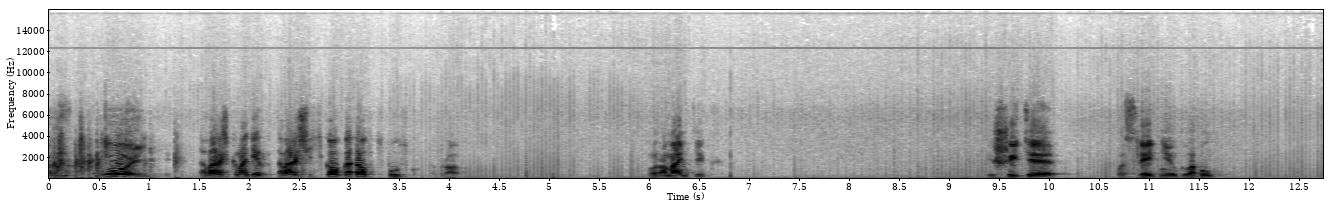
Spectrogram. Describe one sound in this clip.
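An older man speaks firmly.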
